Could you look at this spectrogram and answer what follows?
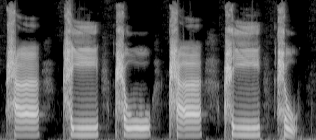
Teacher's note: Pastikan nafas yang mengalir dari H kecil adalah nafas yang berbisik.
